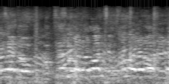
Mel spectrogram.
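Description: Several people's voices talking and calling out over one another without pause.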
